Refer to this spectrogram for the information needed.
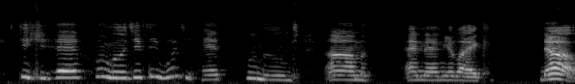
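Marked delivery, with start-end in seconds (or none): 0.2-3.0 high, pitched-up cartoon kid voice. Recounting an argument, quoting the other person in the Timmy voice from South Park. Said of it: "I suddenly have the Timmy voice".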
